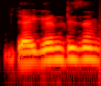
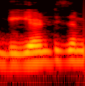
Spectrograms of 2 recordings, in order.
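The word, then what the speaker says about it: gigantism: जाइगेंटिज्म या फिर कुछ लोग इसको गिगेंटिज्म भी कहते हैं, आपके प्रोनाउंसिएशन पे डिपेंड करता है, आप जैसे भी कहो, ठीक है।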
